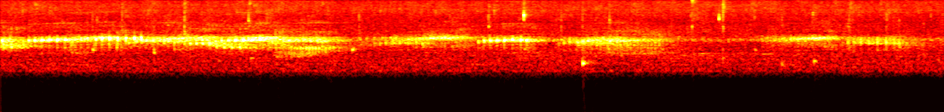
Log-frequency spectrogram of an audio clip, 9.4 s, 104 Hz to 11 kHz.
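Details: Distant evening chorus of Schlegel's green tree frogs beside a water-filled iris garden in Japan, May 2022. Soft rattling trills overlap in waves, with faint water drops falling between them. Captured with a RODE NT-SF1 ambisonic microphone and a ZOOM F6 recorder.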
